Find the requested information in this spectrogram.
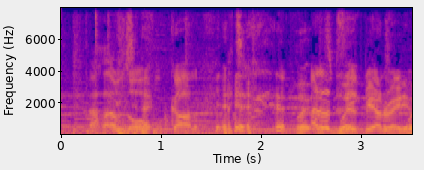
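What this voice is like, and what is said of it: Usual voice. Nothing is said of it.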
